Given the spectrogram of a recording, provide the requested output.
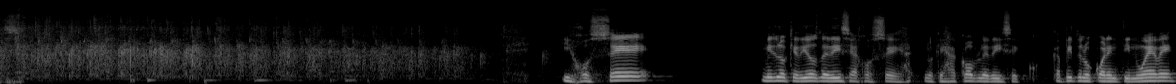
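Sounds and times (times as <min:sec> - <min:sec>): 
audience applauding loudly: 0:00.0 - 0:05.6
speech: 0:05.6 - 0:06.6, 0:07.6 - 0:11.7.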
